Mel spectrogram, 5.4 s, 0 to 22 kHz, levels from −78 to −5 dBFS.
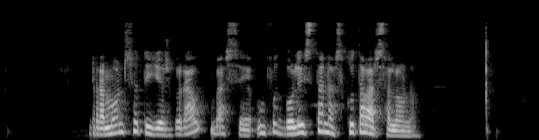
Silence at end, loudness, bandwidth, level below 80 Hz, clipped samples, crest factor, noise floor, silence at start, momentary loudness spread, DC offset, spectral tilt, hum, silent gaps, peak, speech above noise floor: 0.5 s; -26 LUFS; 12 kHz; -74 dBFS; under 0.1%; 20 dB; -79 dBFS; 0.9 s; 14 LU; under 0.1%; -4.5 dB/octave; none; none; -6 dBFS; 53 dB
